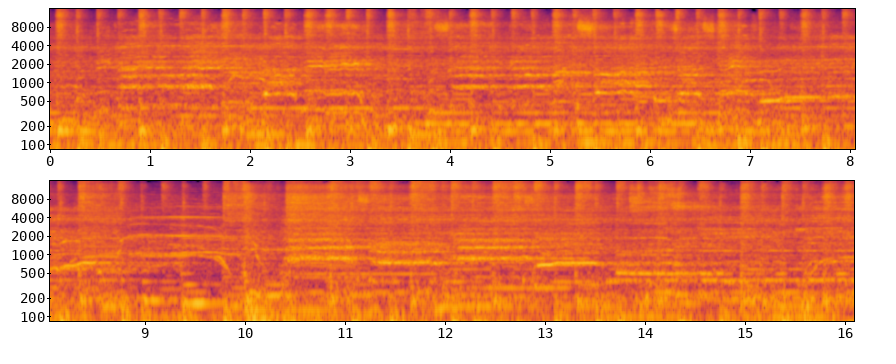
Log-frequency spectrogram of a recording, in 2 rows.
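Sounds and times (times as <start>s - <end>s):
live pop-rock band with singer: 0.0s - 16.0s
steady kick-drum beat: 0.0s - 16.0s
fans yelling along: 0.4s - 16.0s.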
